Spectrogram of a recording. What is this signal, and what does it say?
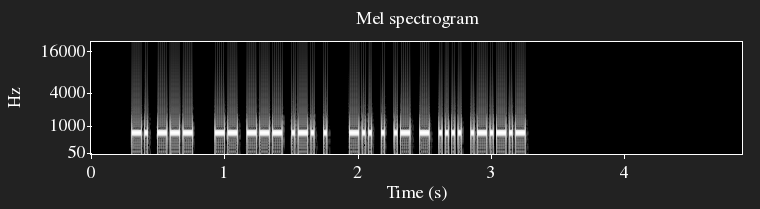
Morse code, heard as a keyed tone, about 50 wpm, 700 Hz. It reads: NO MORE DEATH.
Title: Sentences from Top 1100 Words 50wpm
